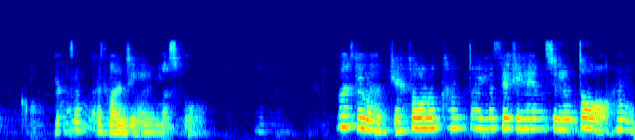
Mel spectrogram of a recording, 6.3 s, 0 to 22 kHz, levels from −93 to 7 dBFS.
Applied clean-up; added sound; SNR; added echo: neural mask model DeepFilterNet 3.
